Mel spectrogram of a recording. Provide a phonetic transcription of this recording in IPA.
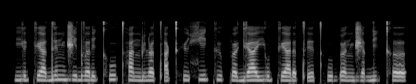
j ɪ kʲ a d ɪ n d͡ʒ i d l ə ɾ i kʰ u t̪ʰ a n d ɪ ɳ ɐ tʼ a kʰ y ç i kʲ u p œ ɡʲ a j u kʲ a ɾ ə tʼ ɪ t̪ʰ u ɠ œ n d͡ʒ ɐ ɠ i kʰ ə

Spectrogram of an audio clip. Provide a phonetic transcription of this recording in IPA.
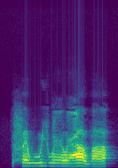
f ɛ w u j u ʕ o ʕ a w a

